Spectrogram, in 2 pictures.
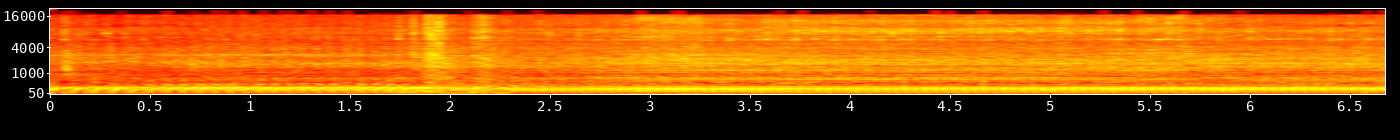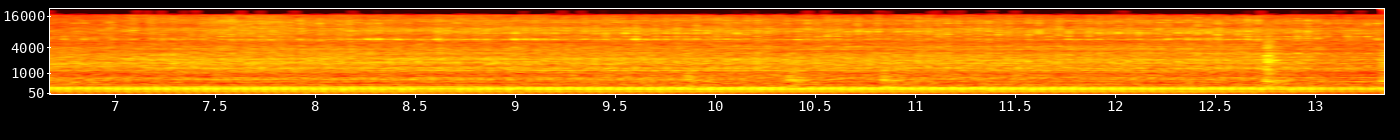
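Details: John Deere 445 tractor with newly fitted Little Buck front loader, just started: steady, even engine note at constant speed, no knocks or misses; running smoothly and healthy.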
